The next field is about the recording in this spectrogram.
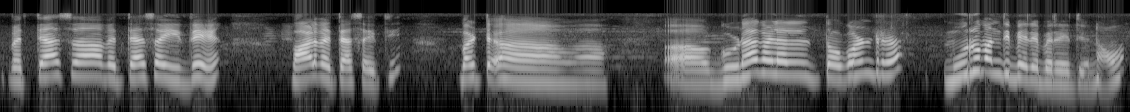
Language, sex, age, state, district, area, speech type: Kannada, female, 18-30, Karnataka, Dharwad, rural, spontaneous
